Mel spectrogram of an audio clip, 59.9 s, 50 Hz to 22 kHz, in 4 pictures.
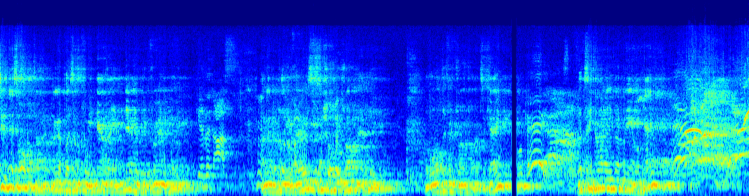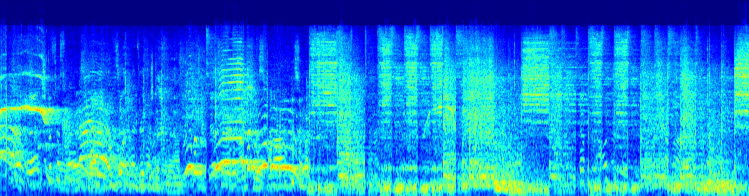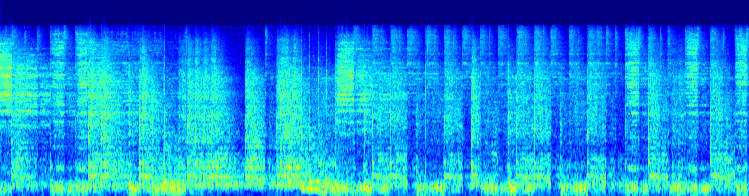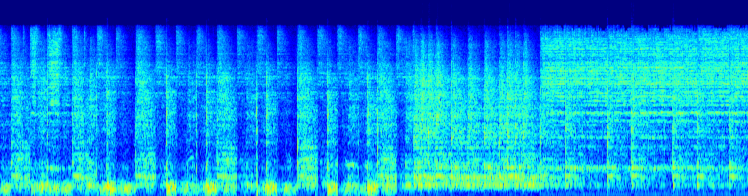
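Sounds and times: bass drum: 18.7 - 59.9
cymbals: 18.7 - 59.9
snare drum: 21.1 - 59.9.

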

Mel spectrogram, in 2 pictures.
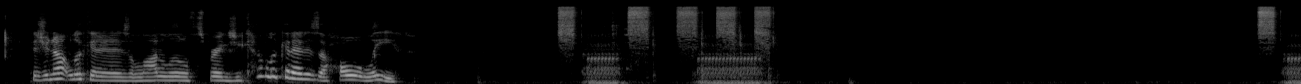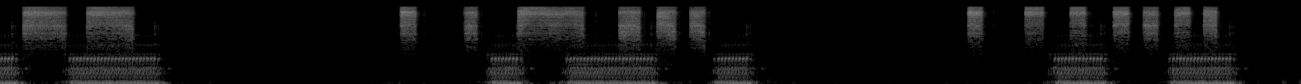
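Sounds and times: airbrush hissing bursts: 5.6 - 7.8, 12.6 - 14.6, 17.0 - 20.2, 22.7 - 25.4.

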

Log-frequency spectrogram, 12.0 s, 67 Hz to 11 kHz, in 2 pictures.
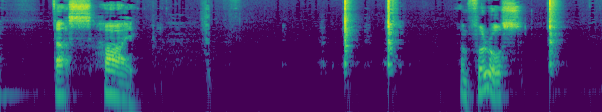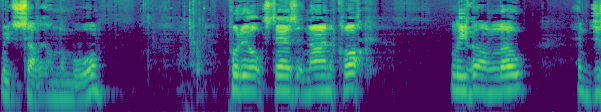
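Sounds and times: rocker switch clicks: 3.4 - 4.1, 5.4 - 5.7.

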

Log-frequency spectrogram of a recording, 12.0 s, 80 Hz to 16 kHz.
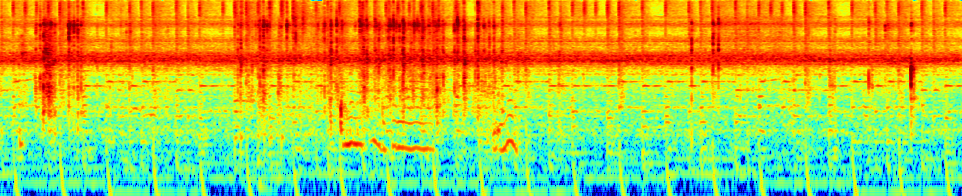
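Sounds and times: background music with low beat: 0.0 - 12.0
plastic packet crinkling: 0.2 - 1.1, 2.9 - 6.4.

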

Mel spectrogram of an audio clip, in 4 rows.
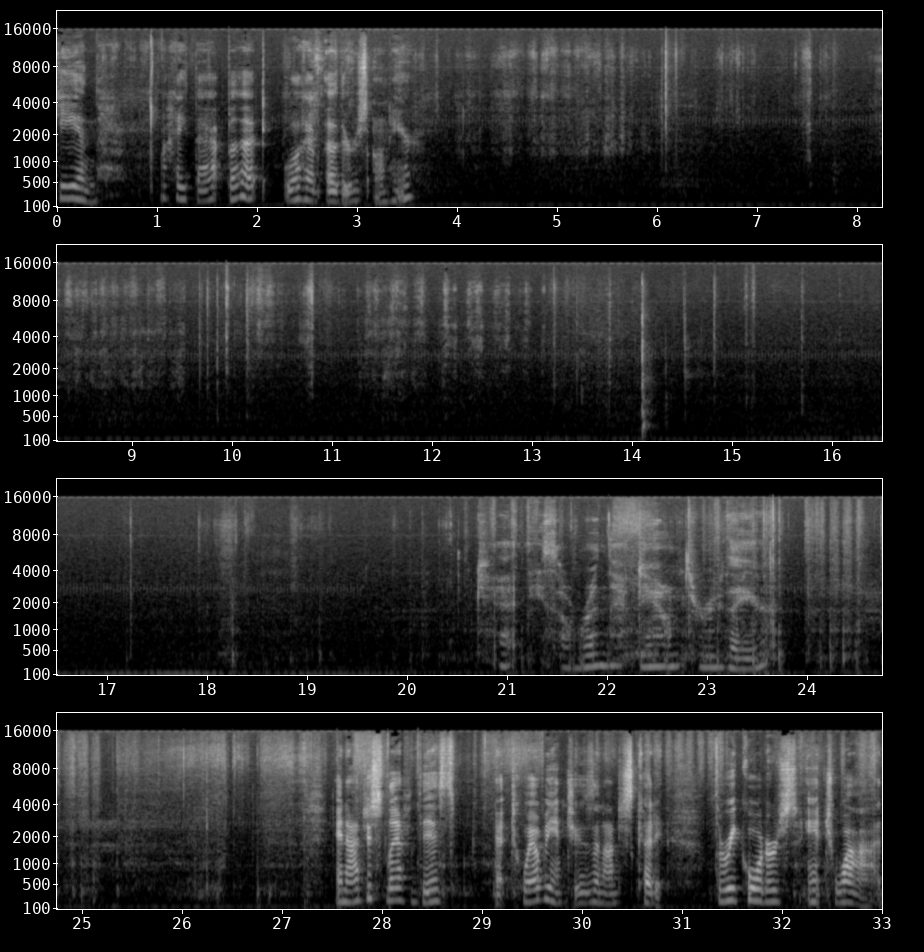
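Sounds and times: paper rubbing and rustling: 2.4 - 6.0, 6.6 - 13.7, 19.9 - 33.0.

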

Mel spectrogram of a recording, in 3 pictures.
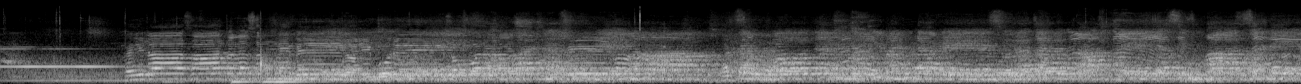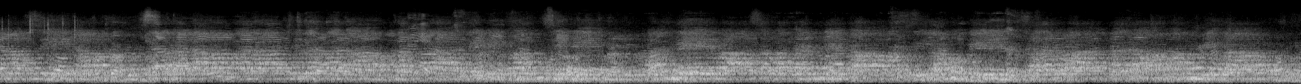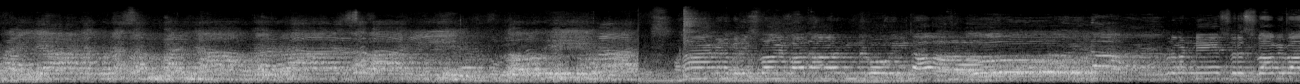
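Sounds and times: crowd singing a hymn: 1.9 - 38.9.

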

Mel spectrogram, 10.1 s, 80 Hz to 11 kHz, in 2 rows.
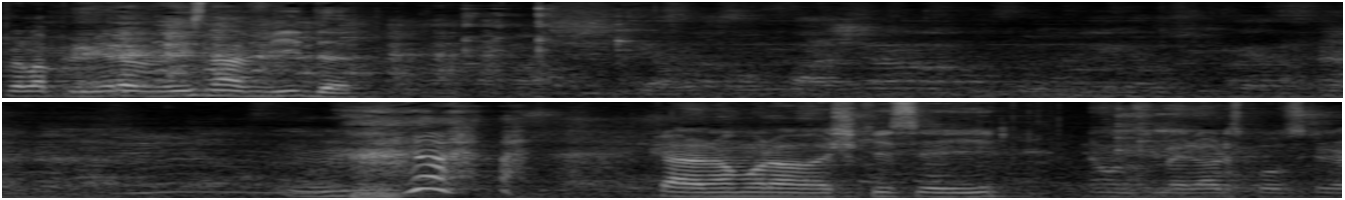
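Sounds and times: faint background voices talking: 0.0 - 10.0.

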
